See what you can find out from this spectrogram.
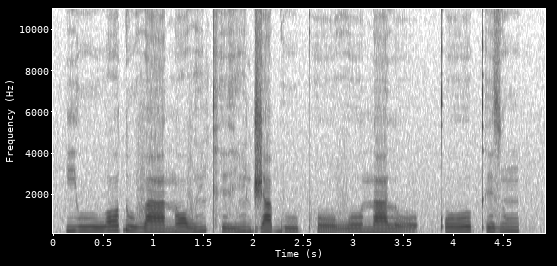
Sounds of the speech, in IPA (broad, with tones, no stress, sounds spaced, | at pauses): j uː˨ w ɔ˦ ɗ u˨ v aː˨ n ɔ˦˨ v ĩ˦ kʰ ɪ˨ ɣ ĩ˦˨ d͡ʒ a˦ b uː˨ pʰ oː˨ v oː˦ n a˦ l oː˨ | kʼ oː˨˦ kʼ ɪ˨ z ũ˦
